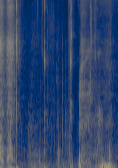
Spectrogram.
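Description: Close-up wet chewing and smacking from a pet right next to the microphone, a series of irregular crunchy bites and lip smacks with no talking.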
